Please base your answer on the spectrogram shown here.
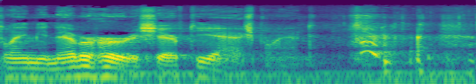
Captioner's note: chuckles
